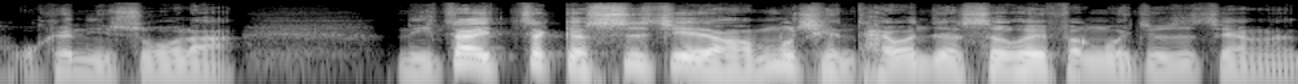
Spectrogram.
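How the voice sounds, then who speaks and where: Lively intonation from a man, in a dry, close sound with no echo and a very clean recording with a silent background. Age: 40s. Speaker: podcast host and animal rescue advocate. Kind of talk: casual chat. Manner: animated, heated.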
